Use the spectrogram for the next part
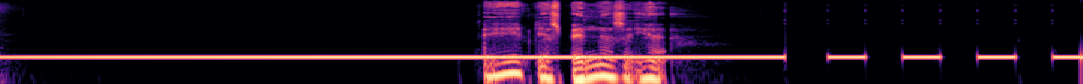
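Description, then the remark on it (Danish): A steady telephone dial tone hums for several seconds while a man speaks briefly over it, as a call is placed to House of Amber, then switches to a busy signal of short, evenly spaced beeps. “Og skal vi se, om vi har mere, øh, mere held med telefonerne i dag, end vi havde i går?”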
